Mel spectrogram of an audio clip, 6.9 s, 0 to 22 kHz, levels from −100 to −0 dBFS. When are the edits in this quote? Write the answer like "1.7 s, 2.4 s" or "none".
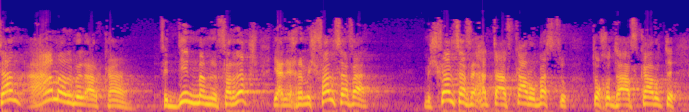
1.5 s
